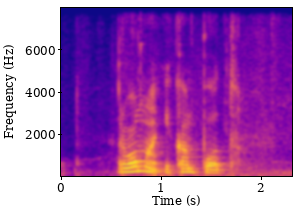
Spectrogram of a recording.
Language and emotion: Russian, neutral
